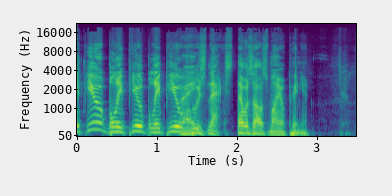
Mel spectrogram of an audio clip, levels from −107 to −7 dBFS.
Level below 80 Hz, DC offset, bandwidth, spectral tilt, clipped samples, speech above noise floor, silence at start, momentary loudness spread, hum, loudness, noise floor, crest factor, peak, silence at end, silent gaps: -46 dBFS; under 0.1%; 18.5 kHz; -5 dB/octave; under 0.1%; 32 dB; 0 s; 6 LU; none; -24 LUFS; -56 dBFS; 18 dB; -6 dBFS; 0.6 s; none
